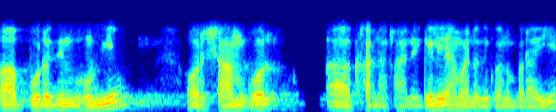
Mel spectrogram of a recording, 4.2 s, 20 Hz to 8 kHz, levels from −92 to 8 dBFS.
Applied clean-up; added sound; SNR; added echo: none; none; none; none.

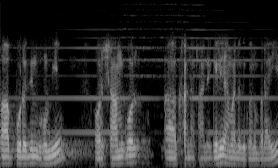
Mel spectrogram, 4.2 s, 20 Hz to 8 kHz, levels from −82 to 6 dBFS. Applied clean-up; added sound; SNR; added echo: none; Bowed string instrument; 17 dB; none.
